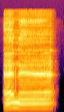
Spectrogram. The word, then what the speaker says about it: أنا: كذلك كلمة أنا بشر عند الوقف عليها تثبت الألف، وعند الوصل تحذف الألف. فمثلا نقول عند الوقف عليها نقول أنا، هذا وقفا. أما وصلا نقول أنا بشر، ننطق فقط بنون بنون مفتوحة عند الوصل.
